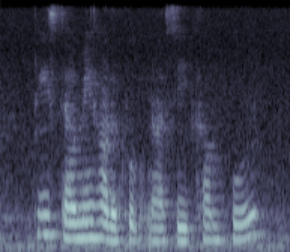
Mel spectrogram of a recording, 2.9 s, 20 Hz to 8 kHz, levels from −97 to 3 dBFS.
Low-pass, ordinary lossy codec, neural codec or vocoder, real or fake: 7.2 kHz; none; none; real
